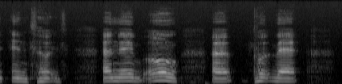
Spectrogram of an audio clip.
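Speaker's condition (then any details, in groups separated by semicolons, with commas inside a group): Motor neurone disease; slurred speech first sign, speech significantly worse recently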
